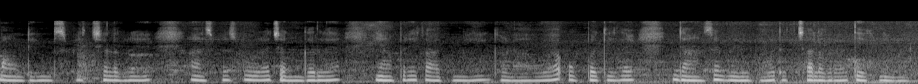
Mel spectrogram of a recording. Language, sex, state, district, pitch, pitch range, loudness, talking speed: Hindi, female, Delhi, New Delhi, 190 Hz, 180-200 Hz, -21 LUFS, 135 wpm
